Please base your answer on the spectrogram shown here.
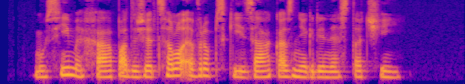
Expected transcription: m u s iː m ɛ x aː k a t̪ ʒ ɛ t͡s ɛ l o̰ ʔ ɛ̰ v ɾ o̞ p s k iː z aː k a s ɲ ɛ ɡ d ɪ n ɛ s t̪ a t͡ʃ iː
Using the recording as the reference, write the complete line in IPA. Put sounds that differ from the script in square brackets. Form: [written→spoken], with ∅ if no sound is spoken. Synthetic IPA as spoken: m u s iː m ɛ x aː [k→p] a t̪ ʒ ɛ t͡s ɛ l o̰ ʔ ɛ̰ v ɾ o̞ p s k iː z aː k a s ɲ ɛ ɡ d ɪ n ɛ s t̪ a t͡ʃ iː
